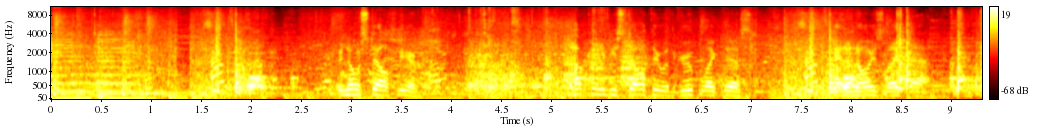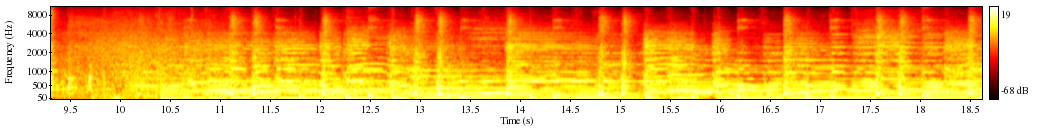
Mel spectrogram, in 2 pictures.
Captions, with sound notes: No stealth here. How can you be stealthy with a group like this? And a noise like that? [metal falling]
